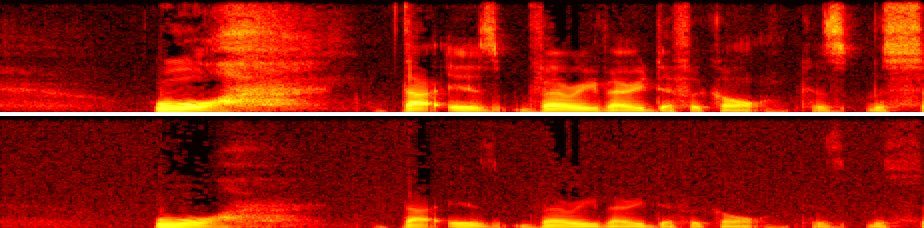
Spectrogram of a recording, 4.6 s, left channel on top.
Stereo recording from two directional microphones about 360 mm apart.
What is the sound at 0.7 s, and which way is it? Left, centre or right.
Speech, left.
